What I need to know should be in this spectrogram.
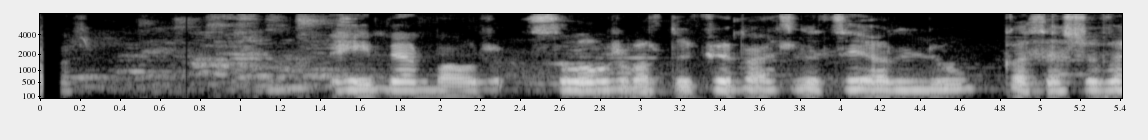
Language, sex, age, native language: Icelandic, female, 13, Icelandic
